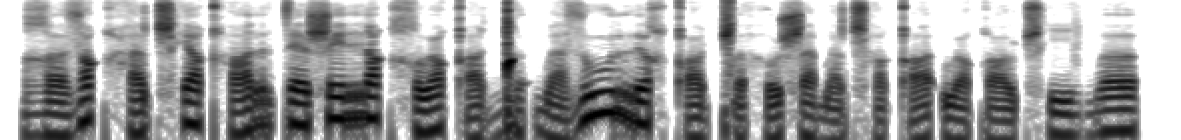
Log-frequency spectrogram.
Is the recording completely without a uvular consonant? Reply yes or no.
no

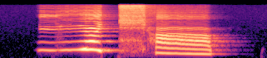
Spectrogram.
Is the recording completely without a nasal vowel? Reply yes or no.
yes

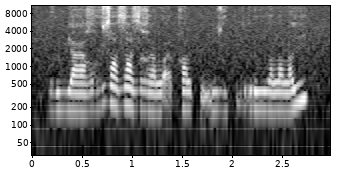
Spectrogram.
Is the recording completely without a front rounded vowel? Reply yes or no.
yes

